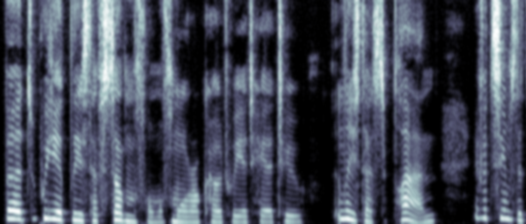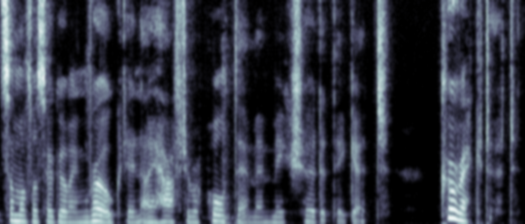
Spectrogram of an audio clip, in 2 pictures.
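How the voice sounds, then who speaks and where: A woman playing a gentle, dutiful angel medic in an ASMR roleplay, speaking soothingly and caringly to one listener. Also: mid-range voice, moderate pace, few pauses, lightly acted. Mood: earnest, disapproving.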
